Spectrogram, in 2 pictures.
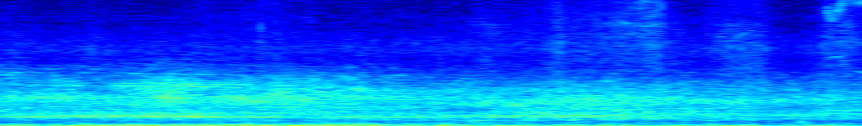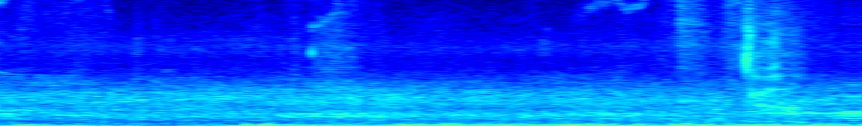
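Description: A double-decker airliner at DFW Airport with a loud, sustained jet engine roar that rumbles steadily throughout, mixed with wind buffeting on the microphone.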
